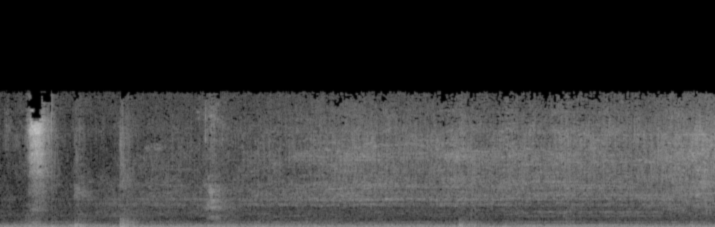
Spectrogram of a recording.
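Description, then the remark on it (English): A video game race car engine hums steadily throughout as a car is tested at Pocono Raceway, with a constant low rumble and a few brief higher-pitched whooshes and clicks early on, no one speaking. “I'm testing out some new cars.”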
